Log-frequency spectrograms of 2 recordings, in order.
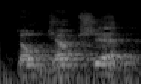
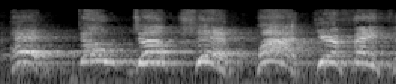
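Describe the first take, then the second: First: Low, soft plea; hushed counsel. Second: Loud, high, slow exhortation; preaching shout. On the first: Preacher to someone who just lost their job, hushed counsel. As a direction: urge it quietly from the pulpit. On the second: Preacher urging a wronged spouse to hold on, preaching shout. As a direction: punch out each word from the pulpit. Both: Real, not acted.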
